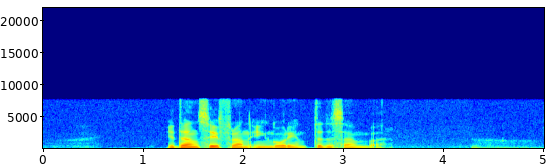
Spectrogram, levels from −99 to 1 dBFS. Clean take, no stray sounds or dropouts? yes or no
yes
